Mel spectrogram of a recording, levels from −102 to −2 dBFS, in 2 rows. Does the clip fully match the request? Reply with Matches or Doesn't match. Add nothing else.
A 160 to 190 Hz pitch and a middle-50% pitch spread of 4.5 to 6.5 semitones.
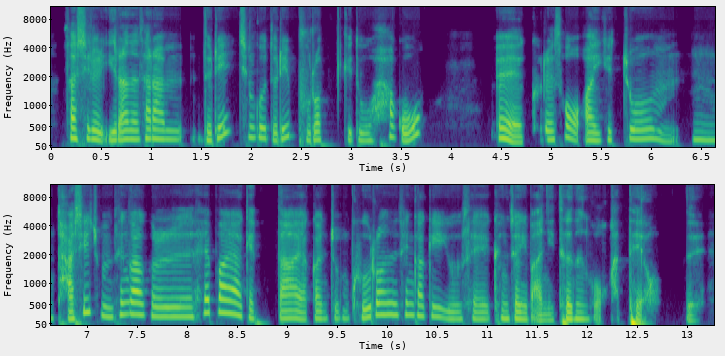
Doesn't match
